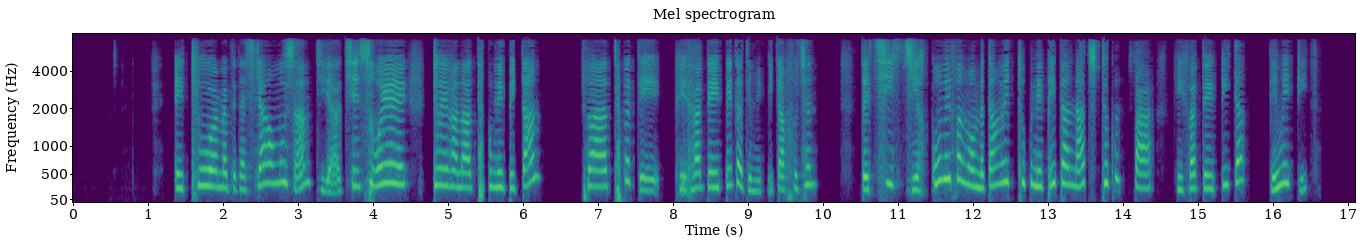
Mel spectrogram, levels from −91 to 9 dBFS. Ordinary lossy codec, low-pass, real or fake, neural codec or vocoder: AAC, 32 kbps; 7.2 kHz; fake; codec, 16 kHz, 0.5 kbps, FunCodec, trained on Chinese and English, 25 frames a second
